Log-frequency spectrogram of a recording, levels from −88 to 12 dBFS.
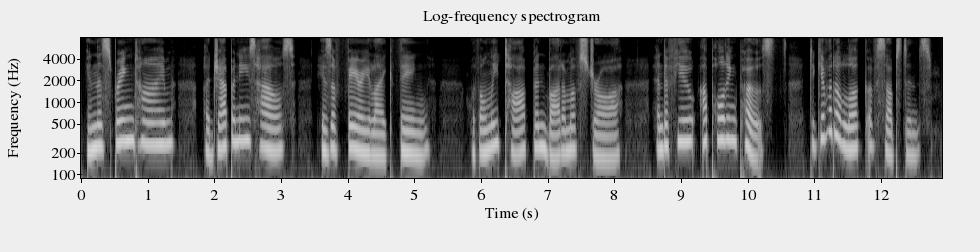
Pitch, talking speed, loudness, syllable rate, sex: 235 Hz, 140 wpm, -18 LUFS, 4.2 syllables/s, female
